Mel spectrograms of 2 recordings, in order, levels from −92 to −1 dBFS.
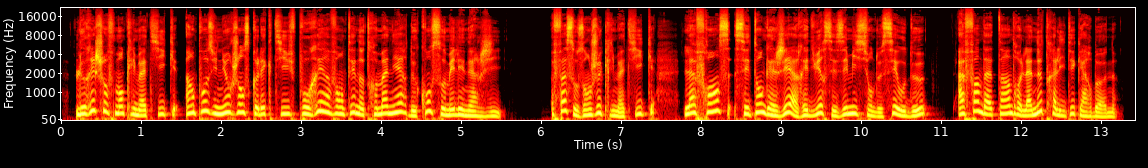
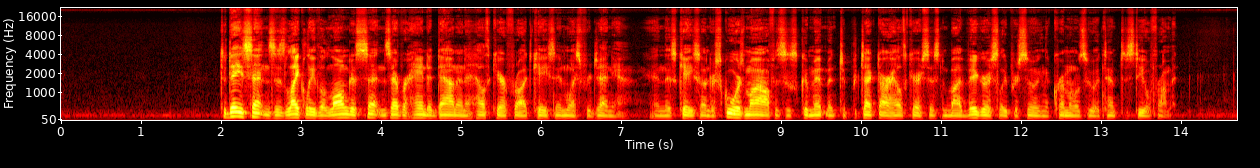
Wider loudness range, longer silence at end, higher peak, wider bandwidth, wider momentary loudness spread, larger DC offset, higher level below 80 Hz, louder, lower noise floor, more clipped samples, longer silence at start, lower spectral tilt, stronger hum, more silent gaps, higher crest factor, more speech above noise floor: second, 2 LU vs 8 LU; second, 0.25 s vs 0.75 s; second, -4 dBFS vs 0 dBFS; about the same, over 20 kHz vs over 20 kHz; second, 7 LU vs 13 LU; neither; first, -40 dBFS vs -68 dBFS; first, -18 LUFS vs -23 LUFS; first, -70 dBFS vs -61 dBFS; neither; second, 0.2 s vs 2 s; first, -5 dB/octave vs -3.5 dB/octave; neither; neither; second, 14 dB vs 24 dB; first, 53 dB vs 37 dB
